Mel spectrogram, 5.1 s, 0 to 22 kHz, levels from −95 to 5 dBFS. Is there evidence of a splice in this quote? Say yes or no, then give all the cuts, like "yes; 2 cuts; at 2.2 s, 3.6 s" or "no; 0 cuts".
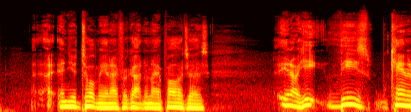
no; 0 cuts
